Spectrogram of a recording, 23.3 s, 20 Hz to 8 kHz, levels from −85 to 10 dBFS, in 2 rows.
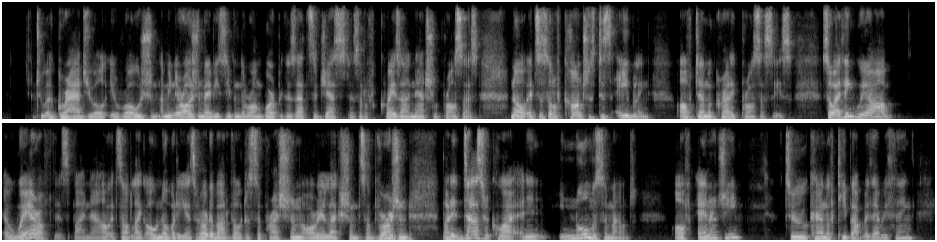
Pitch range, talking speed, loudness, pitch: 110-150 Hz, 185 wpm, -21 LUFS, 125 Hz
